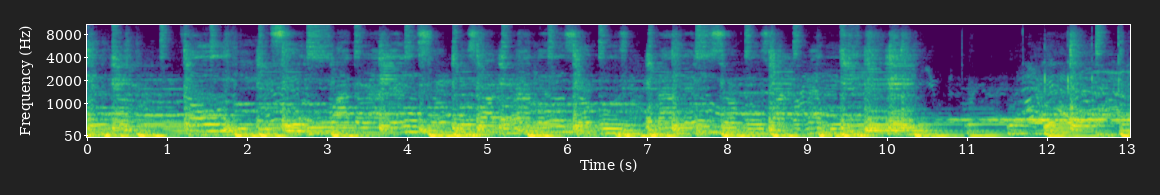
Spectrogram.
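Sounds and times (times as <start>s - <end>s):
steady drum beat: 0.0s - 11.2s, 12.0s - 13.0s
heavy bass line: 0.0s - 13.0s
live rock band playing: 0.0s - 13.0s.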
